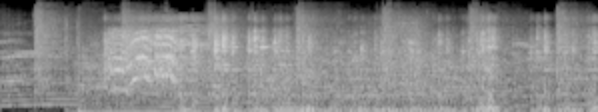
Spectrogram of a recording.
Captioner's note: engine revs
